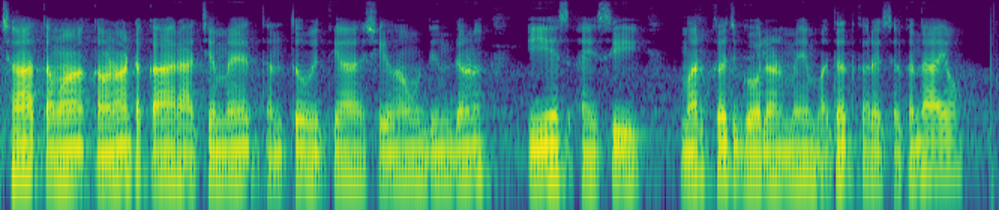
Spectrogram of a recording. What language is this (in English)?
Sindhi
